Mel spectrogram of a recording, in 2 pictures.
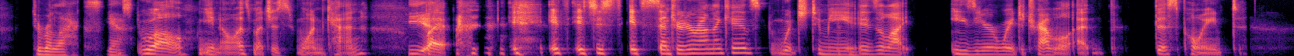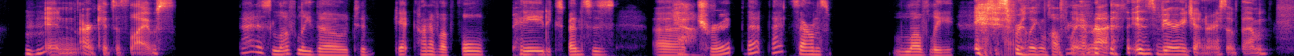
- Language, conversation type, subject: English, unstructured, How do you usually spend time with your family?
- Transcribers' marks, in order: tapping; laughing while speaking: "i"; chuckle; "kids'" said as "kidses"; laughing while speaking: "It is really lovely"; laugh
